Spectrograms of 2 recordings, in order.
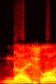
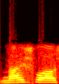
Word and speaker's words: Neishloss: you pronounce that then nice law it was pronounced nice loss I've heard people say nice la have heard people try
